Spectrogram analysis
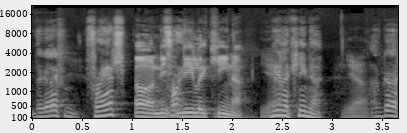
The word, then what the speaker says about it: Ntilikina: I can't pronounce this guy's last name. The guy from France. Oh, Ntilikina.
